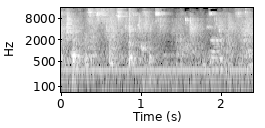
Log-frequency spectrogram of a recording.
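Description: Dogs' claws and feet tapping on a hardwood floor, a scatter of irregular light clicks, over a steady low hum.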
